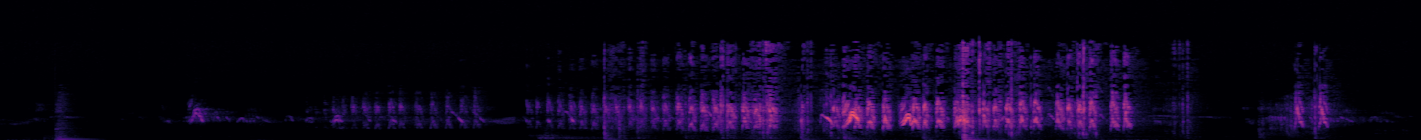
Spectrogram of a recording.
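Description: A small bird chirping just outside a window: a few scattered chirps, then a rapid, dense run of chirping from about four seconds in, with another short burst near the end. A few dull knocks are mixed in.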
